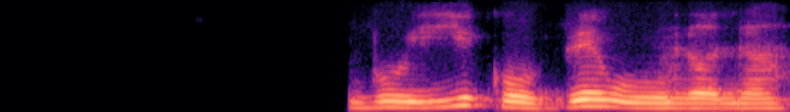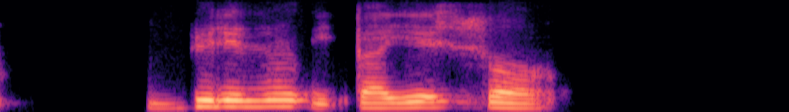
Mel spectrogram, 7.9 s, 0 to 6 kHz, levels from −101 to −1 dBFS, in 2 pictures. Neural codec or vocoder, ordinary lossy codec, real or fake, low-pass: codec, 24 kHz, 1 kbps, SNAC; Opus, 32 kbps; fake; 5.4 kHz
